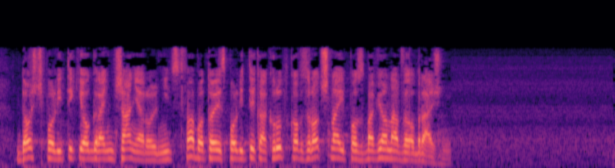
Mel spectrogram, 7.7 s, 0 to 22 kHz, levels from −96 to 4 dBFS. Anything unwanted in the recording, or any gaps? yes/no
no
